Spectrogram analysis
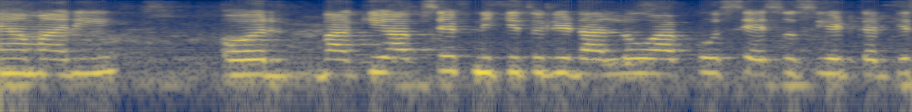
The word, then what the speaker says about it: Nicke Tuli: तो वो आएगी नहीं तो माय नेम इज निकी तुली टस एन आई सी के ई टी यू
